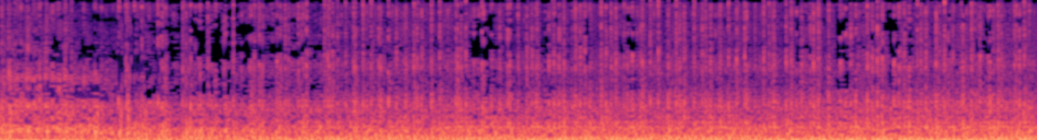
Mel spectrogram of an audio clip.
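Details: Freshly assembled race car on its first ride: deep, loping idle that wavers and stumbles unevenly instead of holding steady, typical of lean-running carburetors; something wasn't right.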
